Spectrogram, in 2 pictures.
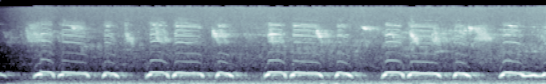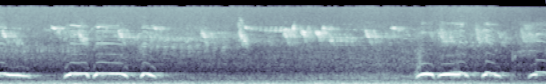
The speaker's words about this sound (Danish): Ja, det var jo tyrkoduen. Jeg synes, der gik lidt galt undervejs, men det kan være, at den lige blev distraheret af noget, og så der kom uorden i kukuppen.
